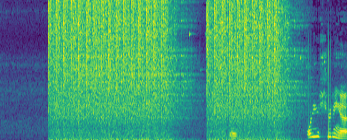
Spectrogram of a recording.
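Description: A mounted machine gun fires in rapid, steady bursts.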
